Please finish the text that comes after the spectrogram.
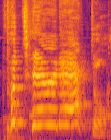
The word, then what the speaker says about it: pterodactyl: Obviously, it's the pterodactyl. Stop spitting on me. That's how it's spelled. It's spelled with a P. It's silent.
